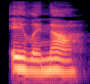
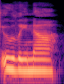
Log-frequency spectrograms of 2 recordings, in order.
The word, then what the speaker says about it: Elena: He pronounced it correctly. Elena, not the Americanized Ulina, with a slight accent.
